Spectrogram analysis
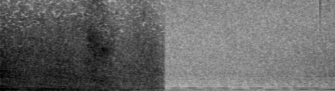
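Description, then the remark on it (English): A loud race car engine roar sweeps past at speed with a falling pitch, then cuts off sharply, leaving a quieter engine hum. “See the flyby, see the speed of these cars.”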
